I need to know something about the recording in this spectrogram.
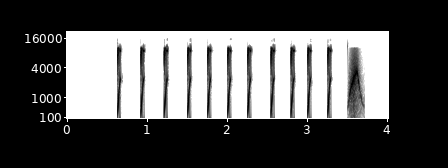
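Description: Cartoon pop sound effects for an animated logo: eleven quick plops in a steady run, about four a second, ending in one longer pop that slides up in pitch.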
